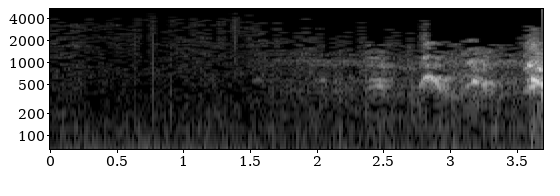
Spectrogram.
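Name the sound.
sled dogs barking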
